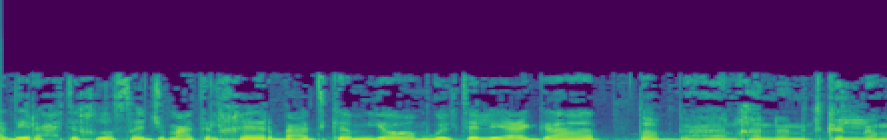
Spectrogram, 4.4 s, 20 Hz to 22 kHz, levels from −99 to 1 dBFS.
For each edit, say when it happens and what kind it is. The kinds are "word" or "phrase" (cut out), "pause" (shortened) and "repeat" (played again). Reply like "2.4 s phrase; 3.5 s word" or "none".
none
